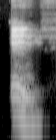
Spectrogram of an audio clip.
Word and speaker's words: H: প্রথমটা হচ্ছে এইচ, আমরা এটাকে এইচ বলি, এটাও সঠিক। আবার আমেরিকানরা বা ব্রিটিশরা এটাকে হেইচ বলে, হেইচ মানে হ দিয়ে।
